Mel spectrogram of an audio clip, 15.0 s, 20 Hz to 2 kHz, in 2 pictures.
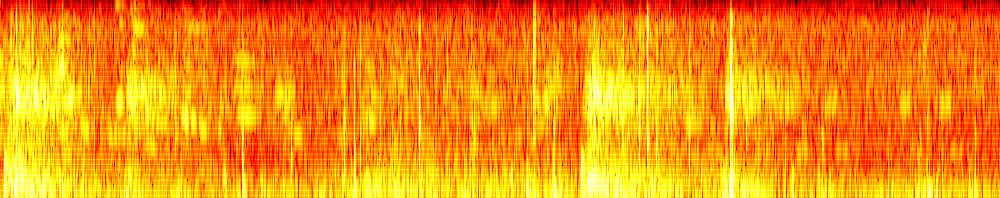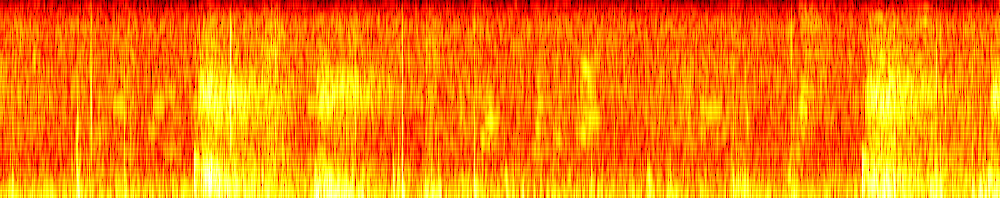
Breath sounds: Inhalation: 0.00-0.67 s, 4.29-5.29 s, 8.96-9.83 s, 13.96-14.84 s
Exhalation: 0.80-1.46 s, 5.35-6.22 s, 9.88-10.76 s

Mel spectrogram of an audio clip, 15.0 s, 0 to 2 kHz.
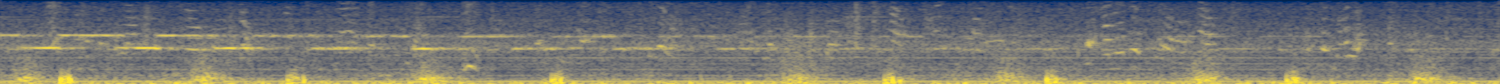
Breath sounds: Inhalation: 0.00-0.48 s, 1.73-2.37 s, 4.08-4.80 s, 7.78-8.33 s, 9.94-10.44 s, 11.74-12.39 s, 14.10-14.71 s
Exhalation: 0.47-0.76 s, 2.71-3.11 s, 5.45-5.71 s, 8.80-9.15 s, 10.44-10.78 s, 12.84-13.15 s
Rhonchi: 0.00-0.48 s

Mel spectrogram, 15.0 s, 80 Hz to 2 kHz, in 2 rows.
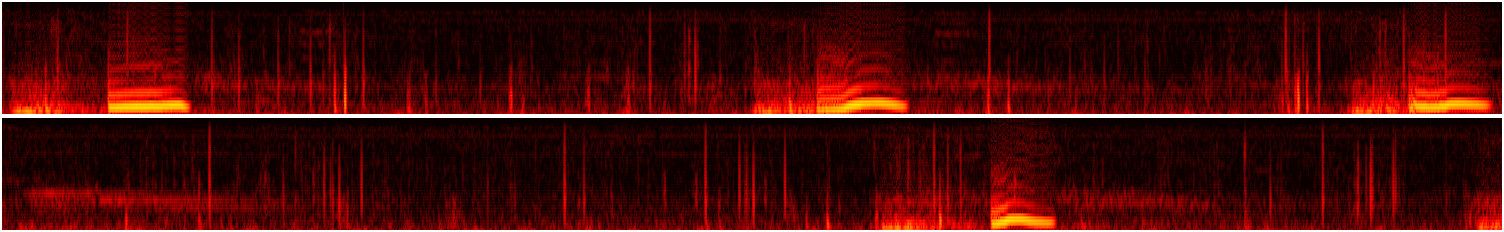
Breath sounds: Inhalation: 0.00-0.42 s, 3.66-4.59 s, 6.68-7.51 s, 11.88-12.90 s
Exhalation: 0.44-0.97 s
Wheeze: 4.00-4.59 s, 7.00-7.51 s, 12.39-12.92 s
Crackles: 0.00-0.42 s, 3.64-4.00 s, 6.70-7.00 s, 11.84-12.39 s

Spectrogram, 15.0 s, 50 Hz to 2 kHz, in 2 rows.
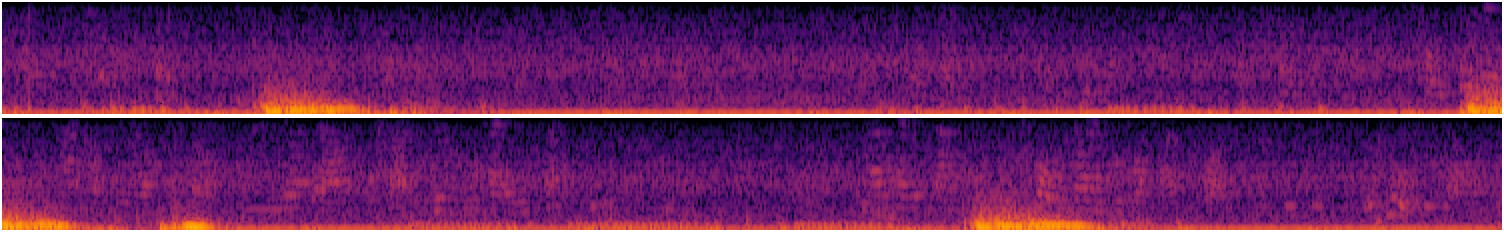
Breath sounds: Inhalation: 1.19-1.87 s, 7.26-8.01 s, 12.34-13.15 s
Exhalation: 8.22-8.70 s
Crackles: 1.17-1.85 s, 7.24-8.05 s, 8.19-8.70 s, 12.34-13.15 s

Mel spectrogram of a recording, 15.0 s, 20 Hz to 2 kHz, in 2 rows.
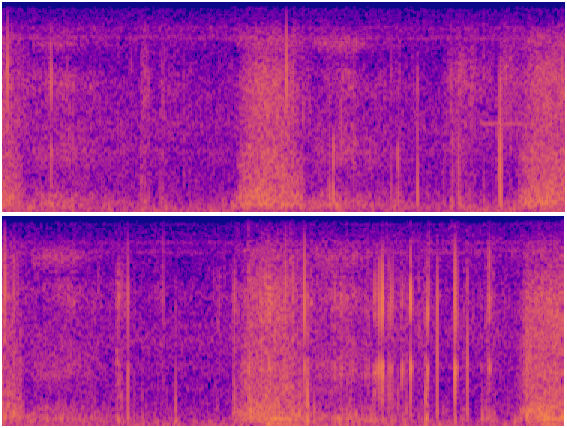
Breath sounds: Inhalation: 3.08-4.07 s, 6.89-7.82 s, 10.60-11.71 s
Exhalation: 4.11-5.72 s, 7.85-9.46 s, 11.71-13.47 s
Crackles: 6.89-7.82 s, 10.60-11.71 s

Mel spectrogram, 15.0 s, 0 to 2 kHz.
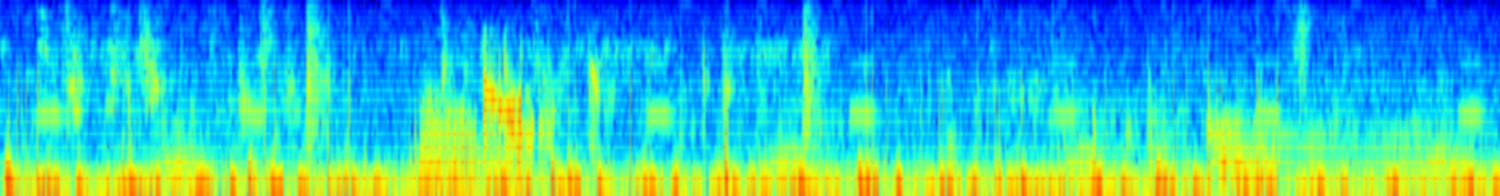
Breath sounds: Inhalation: 1.50-2.14 s, 7.50-8.14 s, 10.56-11.20 s, 14.24-14.88 s
Crackles: 1.50-2.14 s, 7.50-8.14 s, 10.56-11.20 s, 14.24-14.88 s

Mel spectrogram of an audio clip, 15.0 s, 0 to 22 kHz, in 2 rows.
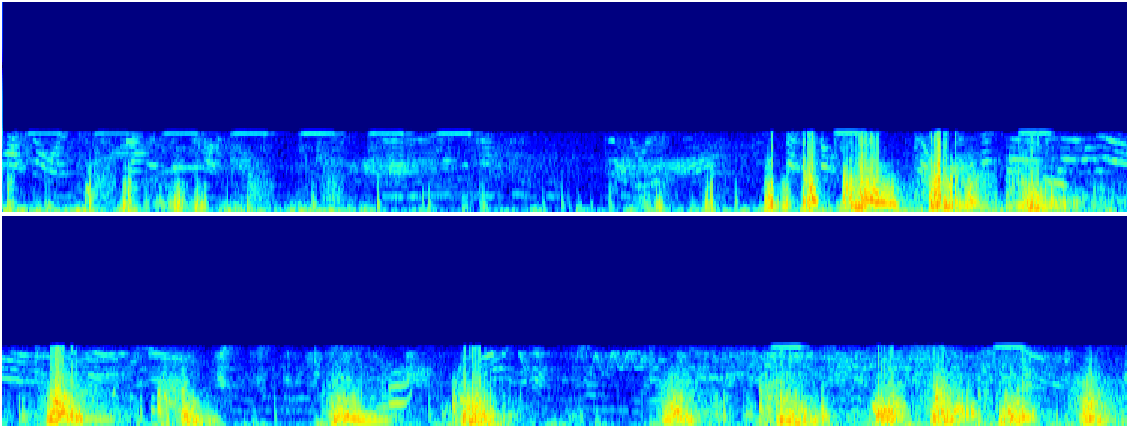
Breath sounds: Inhalation: 5.03-5.54 s, 6.01-6.62 s, 7.59-8.46 s, 9.45-10.36 s, 11.76-12.42 s, 13.12-13.59 s, 14.08-14.58 s
Exhalation: 5.55-6.00 s, 6.64-7.59 s, 8.46-9.43 s, 10.36-11.71 s, 12.43-13.12 s, 13.59-14.06 s, 14.59-15.00 s
Stridor: 10.06-10.35 s

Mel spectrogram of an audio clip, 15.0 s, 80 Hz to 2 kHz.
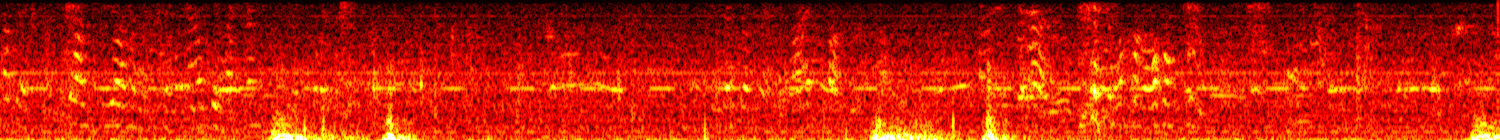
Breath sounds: Inhalation: 2.66-3.78 s, 8.70-9.82 s, 14.71-15.00 s
Exhalation: 3.77-4.25 s, 9.83-10.32 s
Crackles: 2.66-3.78 s, 3.79-4.25 s, 8.70-9.82 s, 14.71-15.00 s

